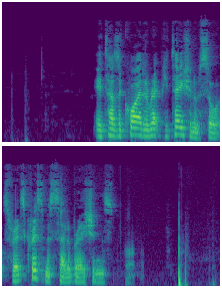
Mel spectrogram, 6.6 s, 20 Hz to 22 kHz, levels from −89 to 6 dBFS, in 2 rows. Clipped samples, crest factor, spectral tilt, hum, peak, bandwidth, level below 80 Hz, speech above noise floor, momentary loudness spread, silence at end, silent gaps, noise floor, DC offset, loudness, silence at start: under 0.1%; 20 dB; -4.5 dB/octave; none; -2 dBFS; 14.5 kHz; -40 dBFS; 54 dB; 11 LU; 0.5 s; none; -74 dBFS; under 0.1%; -20 LUFS; 1.4 s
